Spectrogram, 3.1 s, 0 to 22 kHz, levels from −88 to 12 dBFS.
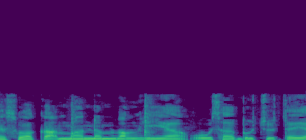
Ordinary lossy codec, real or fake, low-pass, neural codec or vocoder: MP3, 48 kbps; fake; 7.2 kHz; codec, 16 kHz, 8 kbps, FreqCodec, larger model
